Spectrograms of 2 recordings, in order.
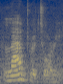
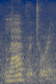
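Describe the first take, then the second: Both takes have the same delivery.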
